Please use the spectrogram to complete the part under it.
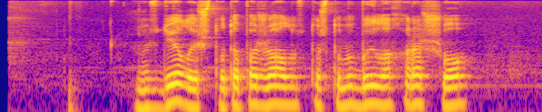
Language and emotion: Russian, sad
